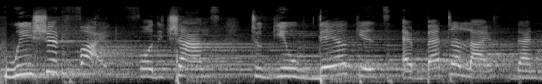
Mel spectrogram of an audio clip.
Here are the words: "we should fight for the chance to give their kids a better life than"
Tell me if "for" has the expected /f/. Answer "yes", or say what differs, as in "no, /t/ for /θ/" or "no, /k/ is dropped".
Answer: yes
